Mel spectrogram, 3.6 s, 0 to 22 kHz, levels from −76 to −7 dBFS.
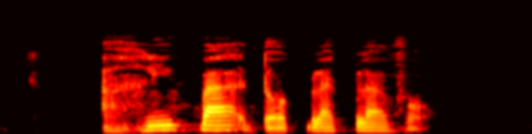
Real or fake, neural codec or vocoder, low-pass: real; none; 7.2 kHz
